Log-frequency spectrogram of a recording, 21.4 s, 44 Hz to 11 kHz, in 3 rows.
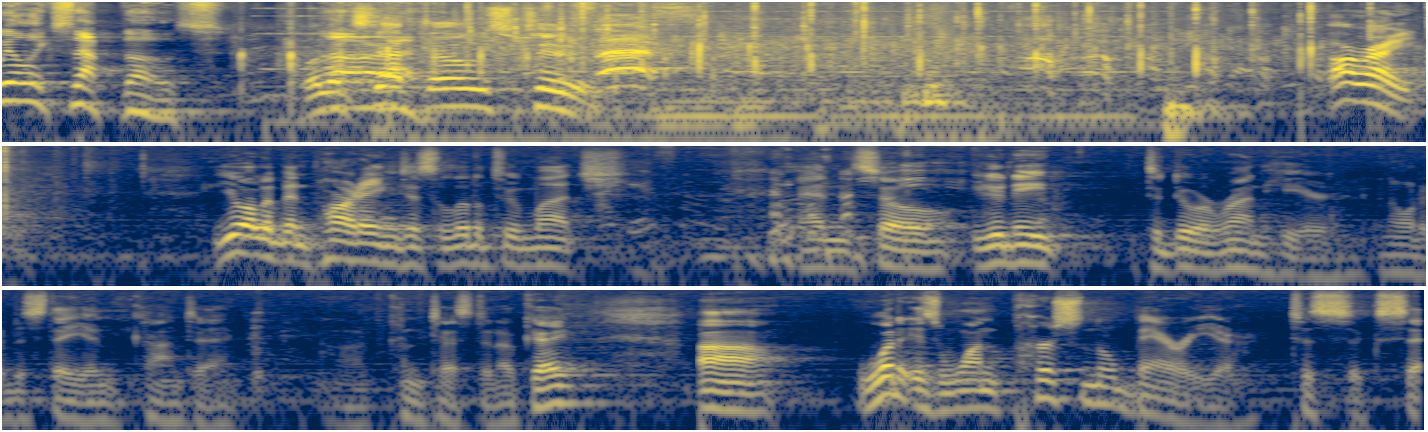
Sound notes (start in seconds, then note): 3.9 applause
